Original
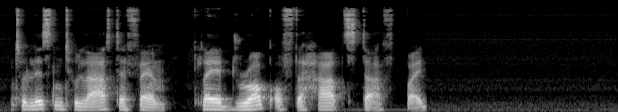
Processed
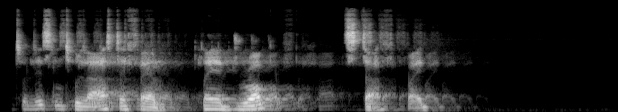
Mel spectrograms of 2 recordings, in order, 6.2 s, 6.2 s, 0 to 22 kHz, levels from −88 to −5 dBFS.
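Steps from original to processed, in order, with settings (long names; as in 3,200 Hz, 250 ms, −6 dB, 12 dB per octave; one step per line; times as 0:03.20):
drawn EQ curve 180 Hz 0 dB, 370 Hz −10 dB, 620 Hz −4 dB, 1,400 Hz −29 dB, 2,200 Hz +11 dB, 5,100 Hz +11 dB, 13,000 Hz −18 dB
automatic gain control gain up to 10 dB
in parallel at −0.5 dB: brickwall limiter −11 dBFS, peak gain reduction 9 dB
0:02.72–0:03.41: on the sum: downward compressor 8 to 1, threshold −28 dBFS, peak gain reduction 18.5 dB
flanger 0.51 Hz, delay 8 ms, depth 8 ms, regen +47%
on a send: repeating echo 169 ms, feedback 55%, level −14.5 dB
on the sum: multiband upward and downward expander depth 100%
level −5.5 dB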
